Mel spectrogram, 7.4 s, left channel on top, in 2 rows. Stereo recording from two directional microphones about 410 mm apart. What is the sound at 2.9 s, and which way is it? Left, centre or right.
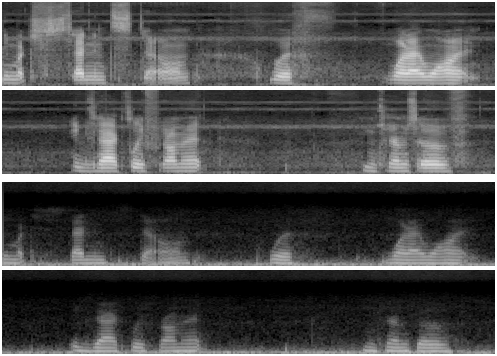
Speech, left.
